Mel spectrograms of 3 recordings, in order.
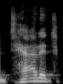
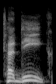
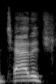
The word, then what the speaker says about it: Tadich: He was calling it like Tadik or something like that. Did you hear that? Yeah, it was weird. He didn't know how to pronounce Tadich.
